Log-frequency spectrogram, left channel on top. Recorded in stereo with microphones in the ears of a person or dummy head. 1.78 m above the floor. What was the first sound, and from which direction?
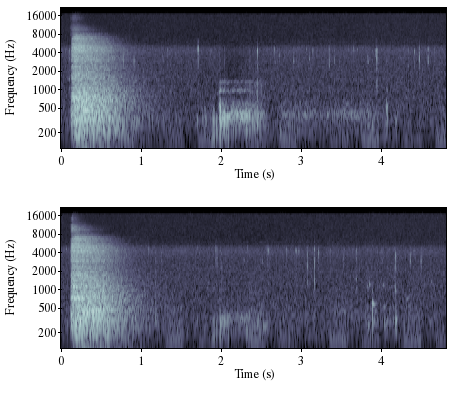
A gunshot, 65° right (ahead or behind).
